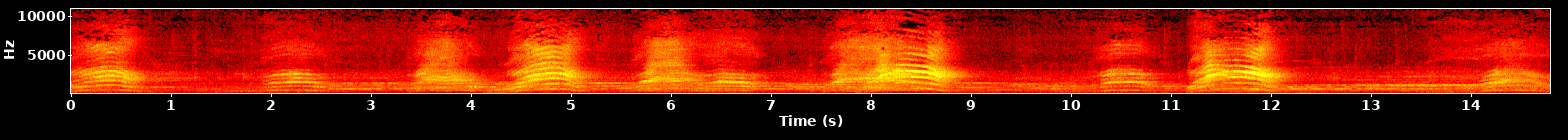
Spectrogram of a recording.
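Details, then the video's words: Cats fighting in Assam, India, trading loud, arched, harmonic yowls. About ten separate wails rise sharply and fall again, spaced one to two seconds apart, with little other sound. "assam cat fighting"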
